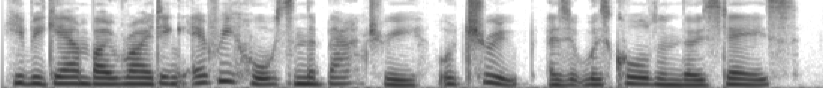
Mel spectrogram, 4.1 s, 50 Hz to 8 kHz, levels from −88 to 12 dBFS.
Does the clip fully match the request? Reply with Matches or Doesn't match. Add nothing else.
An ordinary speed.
Doesn't match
